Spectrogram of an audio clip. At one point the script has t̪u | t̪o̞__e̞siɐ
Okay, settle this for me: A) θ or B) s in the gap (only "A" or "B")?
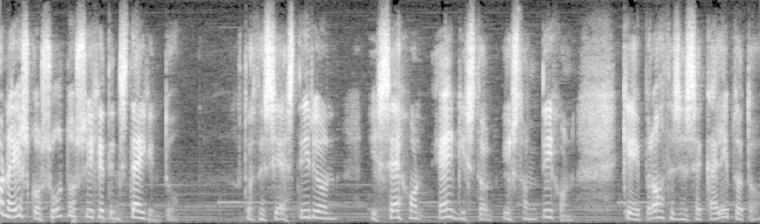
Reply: A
